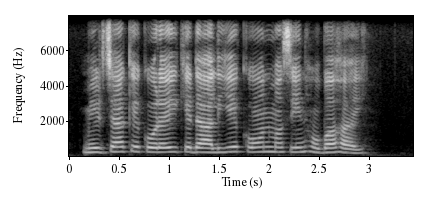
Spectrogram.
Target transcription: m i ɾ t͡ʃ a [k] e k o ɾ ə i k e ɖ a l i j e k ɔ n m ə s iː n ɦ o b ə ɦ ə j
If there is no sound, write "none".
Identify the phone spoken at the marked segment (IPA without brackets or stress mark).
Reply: k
